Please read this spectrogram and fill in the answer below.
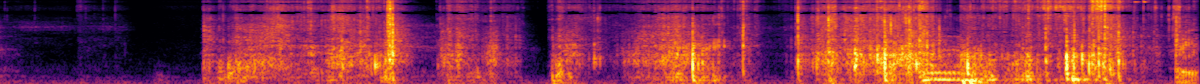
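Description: Tangled costume jewelry being pulled apart by hand: beaded necklaces and metal chains rustling and clinking together in irregular bursts, starting about a second in.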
